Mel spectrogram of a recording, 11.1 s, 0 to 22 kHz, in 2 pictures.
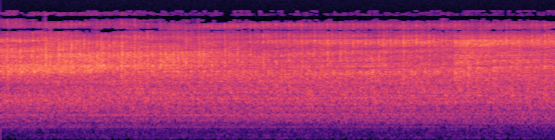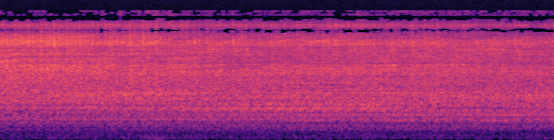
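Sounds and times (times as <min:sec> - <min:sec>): model train running: 0:00.0 - 0:11.0.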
